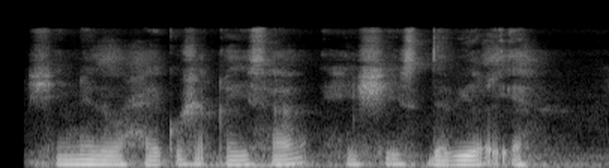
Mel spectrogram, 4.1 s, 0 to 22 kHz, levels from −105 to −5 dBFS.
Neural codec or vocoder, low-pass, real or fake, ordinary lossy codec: none; 10.8 kHz; real; none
